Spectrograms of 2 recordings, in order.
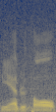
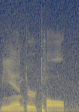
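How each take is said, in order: First: The middle consonant is a th sound. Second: The middle consonant is a plain t sound. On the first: The speaker calls it wrong. "I pronounced it Neanderthal for a long time until I read the correct pronunciation" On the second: The speaker calls it right. "and the H is silent"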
